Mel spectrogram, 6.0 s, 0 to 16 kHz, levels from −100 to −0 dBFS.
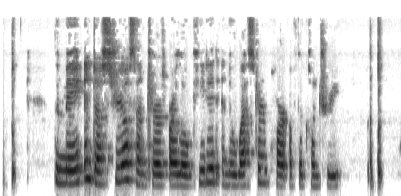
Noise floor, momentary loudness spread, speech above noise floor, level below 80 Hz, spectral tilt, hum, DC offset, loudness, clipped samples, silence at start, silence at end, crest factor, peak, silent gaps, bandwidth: -54 dBFS; 12 LU; 37 dB; -76 dBFS; -1 dB/octave; none; under 0.1%; -18 LUFS; under 0.1%; 0.15 s; 0.3 s; 16 dB; -2 dBFS; none; 11.5 kHz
